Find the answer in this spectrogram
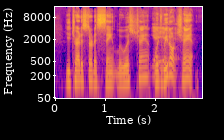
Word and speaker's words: St. Louis: we're not St Louis it's like it's like one word St Louis it's not Saint Louis I know but then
